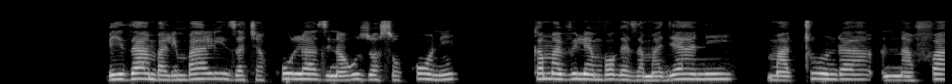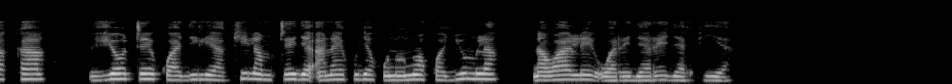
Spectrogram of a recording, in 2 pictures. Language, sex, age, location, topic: Swahili, female, 36-49, Dar es Salaam, finance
